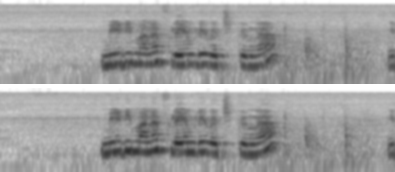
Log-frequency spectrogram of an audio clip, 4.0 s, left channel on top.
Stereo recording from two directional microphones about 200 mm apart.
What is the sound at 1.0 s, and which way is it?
Speech, 45° right (ahead or behind).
